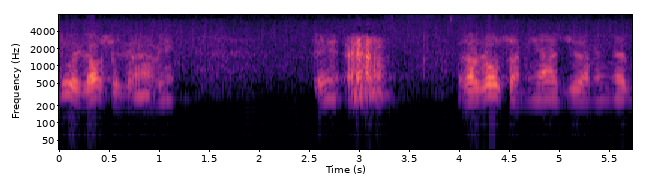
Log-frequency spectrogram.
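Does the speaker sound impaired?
Yes: amyotrophic lateral sclerosis; diagnosed after medical visits and diagnostic exams, diagnosis made quickly by 35-year-old researcher, currently 58.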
